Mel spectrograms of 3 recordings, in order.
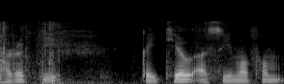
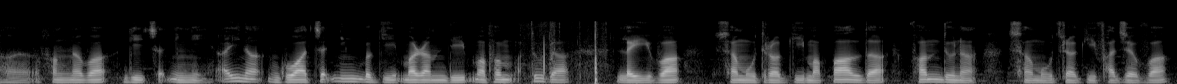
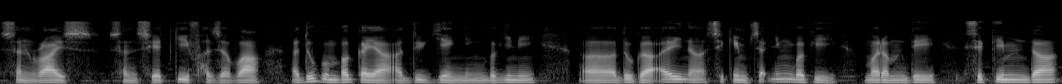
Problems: background sounds at intervals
